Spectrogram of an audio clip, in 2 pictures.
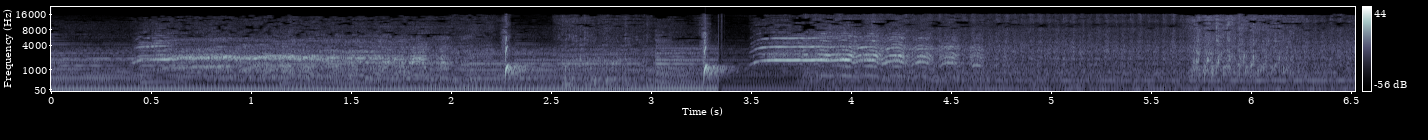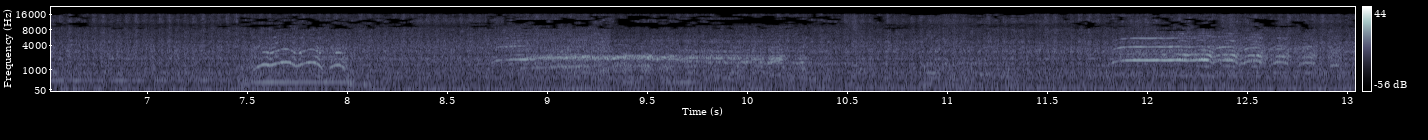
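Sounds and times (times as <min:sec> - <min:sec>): horse whinnying: 0:00.4 - 0:02.0, 0:03.5 - 0:04.7, 0:05.7 - 0:06.3.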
